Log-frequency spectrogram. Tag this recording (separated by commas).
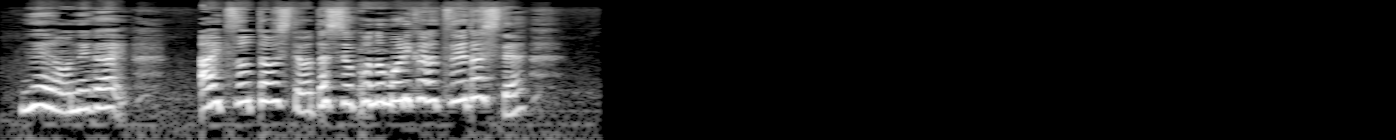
Speech, outside, rural or natural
